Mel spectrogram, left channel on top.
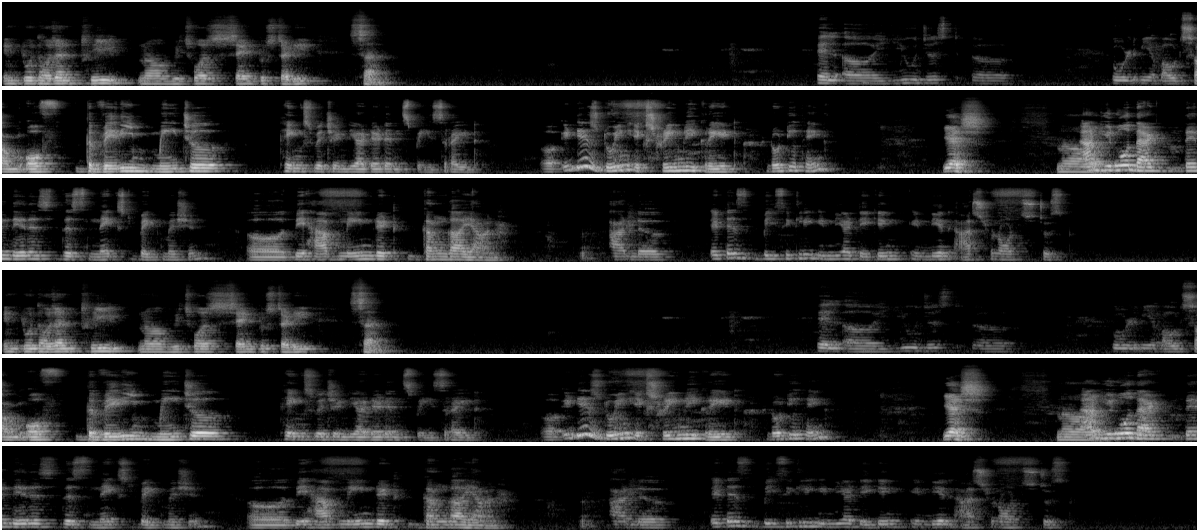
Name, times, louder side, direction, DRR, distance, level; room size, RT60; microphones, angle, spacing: voice 1, 0.0-3.1 3.5-3.8 21.4-21.8 22.5-22.9, equal, 10° right, 0 dB, 0.4 m, -24 dB
voice 2, 8.2-9.4 9.7-10.0 11.1-14.1 14.7-16.6 17.3-20.2 22.7-25.9 26.3-29.0 30.0-30.5 31.0-34.6, left 1 dB, 45° left, 4 dB, 0.5 m, -25 dB
2.6 x 2.1 x 3.0 m, 0.42 s
head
